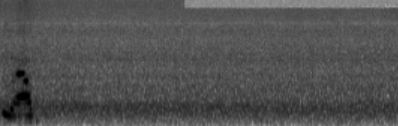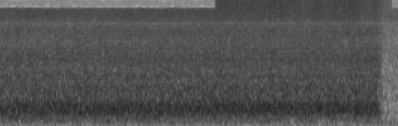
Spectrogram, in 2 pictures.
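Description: A brief voice sound at the very start, then a steady, faint background hum of room noise with no rhythm or events, which cuts out abruptly just after the end.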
